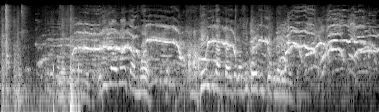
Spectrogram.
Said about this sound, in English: You walk into the room and you are bombarded by these little bodies screaming and flying around, and the vitality, man, is just over the top, and it's infectious.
